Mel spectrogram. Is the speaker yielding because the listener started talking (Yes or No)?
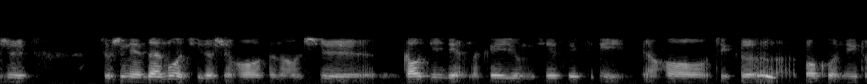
No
